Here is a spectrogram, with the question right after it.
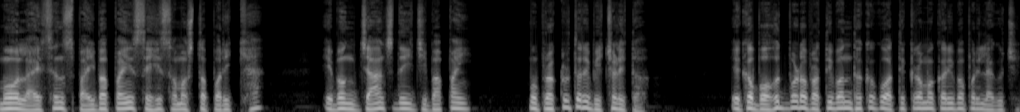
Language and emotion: Odia, fearful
